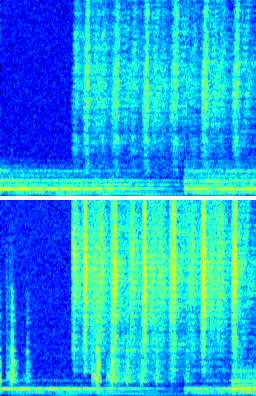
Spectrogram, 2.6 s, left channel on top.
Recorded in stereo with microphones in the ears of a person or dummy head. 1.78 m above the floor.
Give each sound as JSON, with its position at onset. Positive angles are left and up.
{"t": 0.7, "sound": "a rattle", "side_deg": -50, "distance_m": 3.0}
